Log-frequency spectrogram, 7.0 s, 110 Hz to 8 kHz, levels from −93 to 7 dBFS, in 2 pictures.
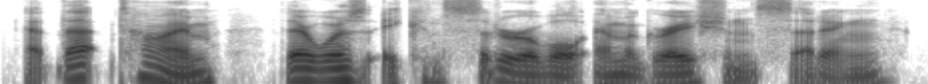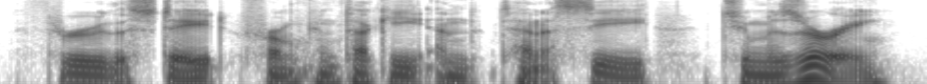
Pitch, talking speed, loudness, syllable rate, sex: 95 Hz, 155 wpm, -22 LUFS, 5.8 syllables/s, male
